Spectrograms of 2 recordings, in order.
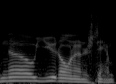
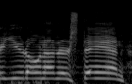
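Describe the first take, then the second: First: Calm, unruffled reply in an everyday pitch; no big deal. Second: High-pitched, hammed-up desperate cry; frantic. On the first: Acted. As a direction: correct the panicker patiently, without raising the voice. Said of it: "like no big deal". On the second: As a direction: plead in an exaggerated panic, pitch way up. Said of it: "one guy is just frantic".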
